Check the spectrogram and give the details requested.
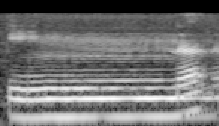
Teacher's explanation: یہاں پہ نون پہ شد ہے، غنہ سا کریں گے. اور بعض لوگ یہاں پر انا پڑھ دیتے ہیں، انا نہیں ہے، الف نہیں ہے ساتھ اس کے، بلکہ صرف انا ہے.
